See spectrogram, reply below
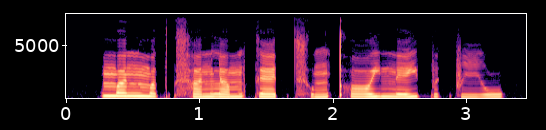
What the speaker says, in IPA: m ɐ˥ n m ɐ˧ k̚ t͡sʰ ɐ˨˧ n l ɐ˨˧ m k ɛː˧ t̚ t͡sʰ ʊ˨˥ ŋ t̪ʰ ɔː˧ j n̪ e˨˥ j p ɪ˨ k̚ f iː˨˧ w

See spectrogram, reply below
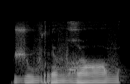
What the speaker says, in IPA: ʒ u v r ə v ʁʷ ɑ v

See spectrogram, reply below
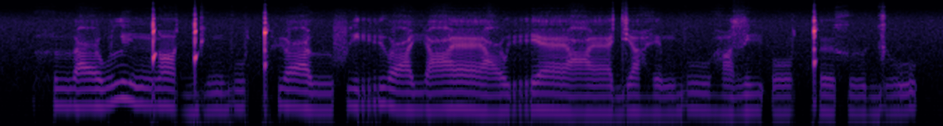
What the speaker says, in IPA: h ɯː ʕ u l i ŋ͡ǃ ɑ ɡ͡ǃ i m b uː ǃʰ y ʕ ɯː f i rʲ u ʕ iː ʕ æː ʕ u rʲ æː ʕ æː dʲ ɑ ɦ e m b uː ɦ ɑ z i ʔ oː ǃ ø x ɯː ɡʲ u

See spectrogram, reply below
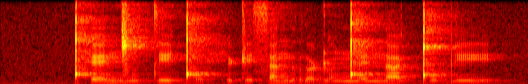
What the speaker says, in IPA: ǃʰ ɛ ŋ͡ǀ u t e ɡ͡ǃ ɛ h e ʈ e s a n r ɔ ɖ ɔ ŋ͡ǃ ɛ n a ǃ ʊ d̪ e

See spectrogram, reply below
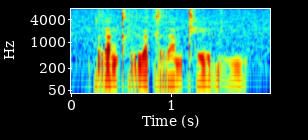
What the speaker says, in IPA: p r a˧ ŋ kʰ r ɯ˩˦ a̯ k r a˧ m tʰ eː˩˦ b iː˧

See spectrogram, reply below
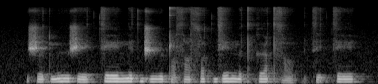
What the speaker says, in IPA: ʃ ə˞˨ t m ʉː˧ ʃ eː˨ t t͡s eː˧ ŋ e˦ t d͡ʒ ʉː˧ ʈ ə˨ sˤ e˧ sˤ ʉ˧ t d͡z e˦ ŋ ə˦˨ t k əː˦ t zˤ ə˨ | t͡s i˨ t t͡s e˦

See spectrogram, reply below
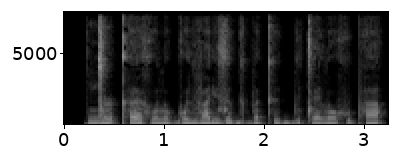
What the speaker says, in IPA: ŋ͡ǀ ə˞ kʰ ɜ x o l o ɡ o lʲ v a ɾʲ ɨ z ɯ ɡ ɨ b ɜ kʼ ɨ ɡ b ɨ tʼ ɛ l o x u pʰ a

